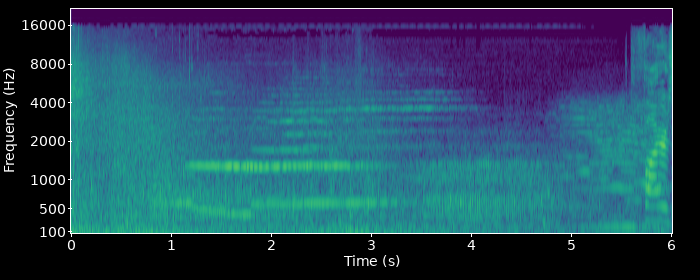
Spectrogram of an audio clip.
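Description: Whale song: long, held calls with a falling glide about a second and a half in and a run of rising calls near the end, over background music.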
